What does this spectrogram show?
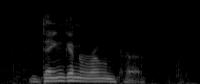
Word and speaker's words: Danganronpa: Danganronpa.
